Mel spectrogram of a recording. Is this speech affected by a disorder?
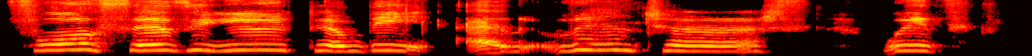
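Yes: spastic quadriplegic cerebral palsy; some tightness in all four limbs, wheelchair user; in 40s, accidental spasm, hit host during recording; CP accent, sultry disability accent, listeners may need to listen closely.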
